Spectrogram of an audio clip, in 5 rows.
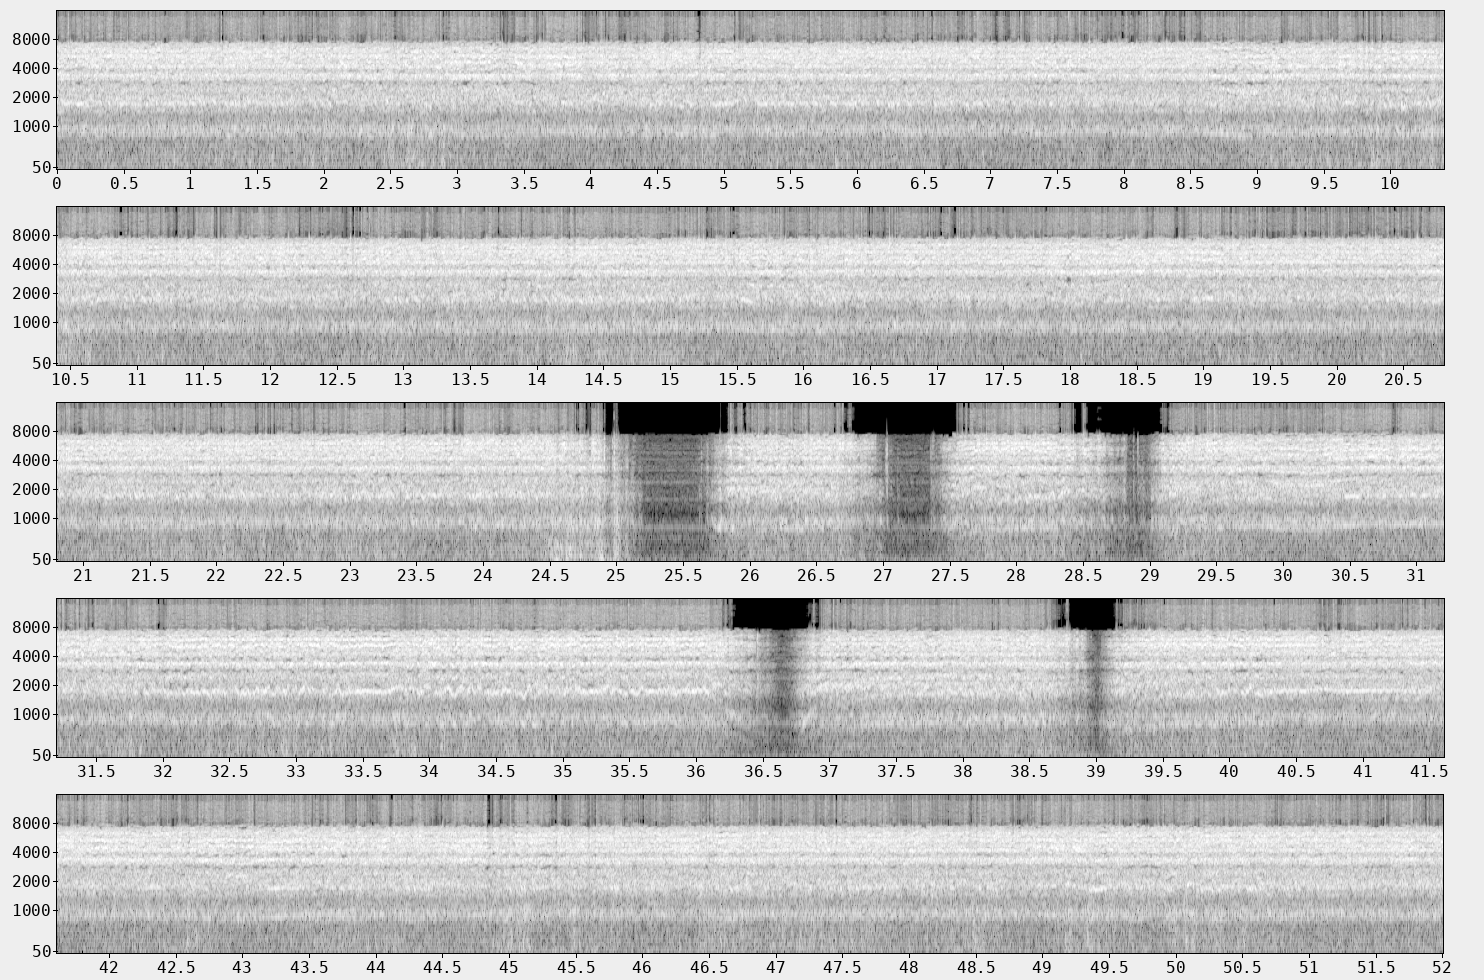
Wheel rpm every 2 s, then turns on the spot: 230, 230, 230, 230, 230, 230, 230, 230, 230, 230, 230, 230, 140, 100, 120, 230, 220, 210, 130, 150, 230, 230, 230, 230, 230, 240.
none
